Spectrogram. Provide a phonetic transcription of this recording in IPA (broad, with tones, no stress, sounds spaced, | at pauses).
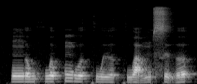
ŋ ə˧ w h w ə˦˥ p̚ m u˧ ə̯ k w ɨ˨˩ ə̯ k w a̰˧˥ m s ɨ̰˧˥ ə̯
